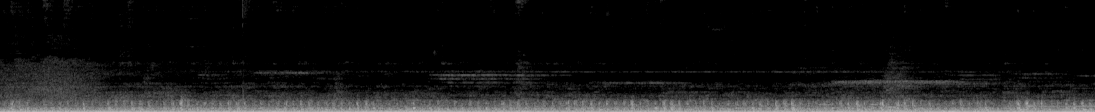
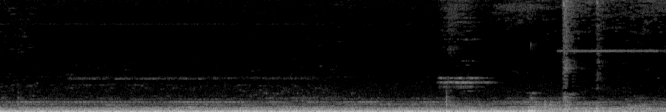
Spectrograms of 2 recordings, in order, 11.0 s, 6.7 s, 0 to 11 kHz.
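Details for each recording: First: Whirlpool Stain Wash Ultra 6.5 kg washing machine on spin (power program): loud steady low drone with rough rattling from a worn gearbox and bearings (6006, 6205), also leaking water; gearbox, bearings and oil seal replaced; worn gearbox and bearing noise. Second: Whirlpool Stain Wash Ultra 6.5 kg washing machine on spin after the gearbox was replaced with new 6205 and 6006 bearings and an oil seal: a steady, low, even hum, with the earlier spinning noise now gone.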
